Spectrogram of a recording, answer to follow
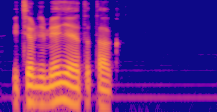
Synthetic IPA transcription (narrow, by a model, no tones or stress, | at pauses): itʲemnʲɪmʲenʲɪjəɛt̪ət̪ak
